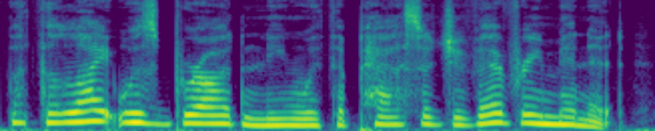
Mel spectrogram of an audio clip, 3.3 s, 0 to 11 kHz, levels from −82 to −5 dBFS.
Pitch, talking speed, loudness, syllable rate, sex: 195 Hz, 200 wpm, -15 LUFS, 6.2 syllables/s, female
